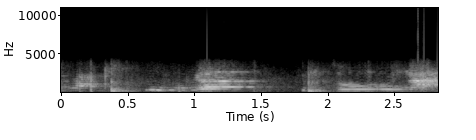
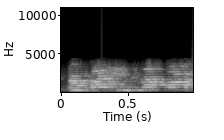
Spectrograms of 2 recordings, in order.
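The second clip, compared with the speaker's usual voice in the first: put-on a higher, worried father calling to his child; 7 semitones higher than usual. The father finds his hurt child, higher and worried. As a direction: fret over the child as the father.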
